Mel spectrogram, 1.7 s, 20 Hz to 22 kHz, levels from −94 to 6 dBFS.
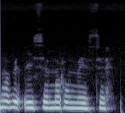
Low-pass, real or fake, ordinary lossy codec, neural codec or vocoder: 19.8 kHz; real; none; none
